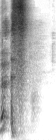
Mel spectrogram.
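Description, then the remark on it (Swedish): A single sharp sneeze: a brief voiced intake bursting into a loud, breathy hiss that fades within half a second, followed by silence. “prosit, känner jag.”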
